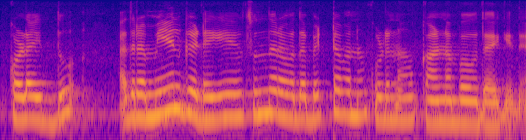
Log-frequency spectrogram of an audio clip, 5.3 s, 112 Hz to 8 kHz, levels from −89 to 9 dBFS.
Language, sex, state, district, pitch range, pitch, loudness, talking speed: Kannada, female, Karnataka, Mysore, 210-240 Hz, 225 Hz, -20 LUFS, 125 wpm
